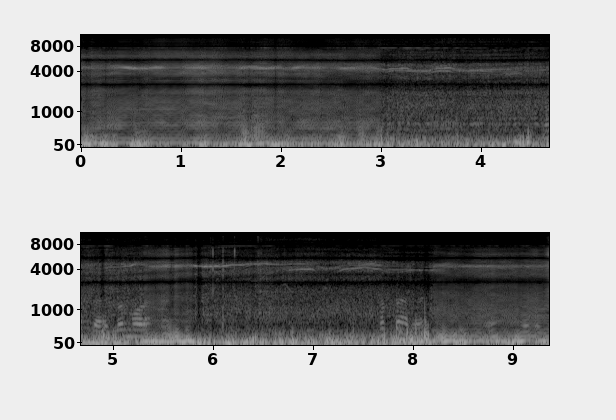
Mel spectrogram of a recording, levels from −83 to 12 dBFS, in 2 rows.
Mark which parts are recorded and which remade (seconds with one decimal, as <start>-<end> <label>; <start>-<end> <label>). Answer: 0.0-3.0 remade; 3.0-5.3 recorded; 5.3-5.8 remade; 5.8-8.2 recorded; 8.2-9.4 remade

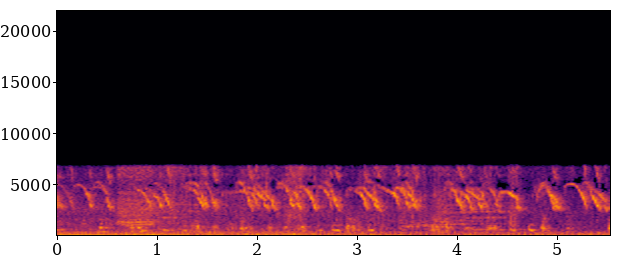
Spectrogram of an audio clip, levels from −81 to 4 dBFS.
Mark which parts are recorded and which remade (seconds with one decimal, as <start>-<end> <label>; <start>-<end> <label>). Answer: 0.0-1.3 recorded; 1.3-4.6 remade; 4.6-5.5 recorded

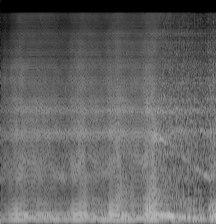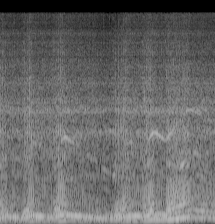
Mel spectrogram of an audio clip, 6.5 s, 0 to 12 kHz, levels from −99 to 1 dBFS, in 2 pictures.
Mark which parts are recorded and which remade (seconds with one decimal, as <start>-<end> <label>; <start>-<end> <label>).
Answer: 0.0-2.4 remade; 2.4-6.5 recorded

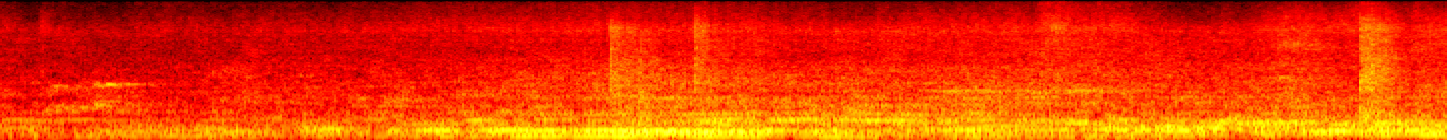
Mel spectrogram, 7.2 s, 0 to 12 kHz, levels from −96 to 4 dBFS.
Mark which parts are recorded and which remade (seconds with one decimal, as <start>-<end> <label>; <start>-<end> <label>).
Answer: 0.0-1.8 remade; 1.8-5.3 recorded; 5.3-7.2 remade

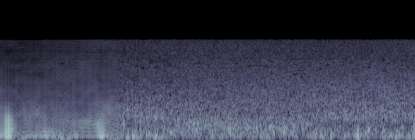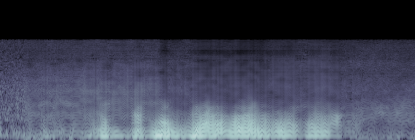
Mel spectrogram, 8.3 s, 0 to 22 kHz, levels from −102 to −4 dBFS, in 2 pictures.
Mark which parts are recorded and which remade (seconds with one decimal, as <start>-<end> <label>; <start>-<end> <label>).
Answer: 0.0-1.2 remade; 1.2-4.4 recorded; 4.4-8.3 remade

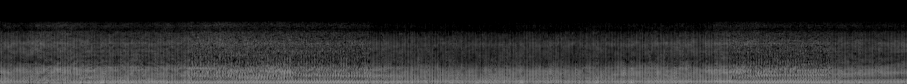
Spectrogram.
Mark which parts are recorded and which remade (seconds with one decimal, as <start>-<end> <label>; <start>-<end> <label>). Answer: 0.0-1.9 remade; 1.9-3.7 recorded; 3.7-7.3 remade; 7.3-8.3 recorded; 8.3-9.1 remade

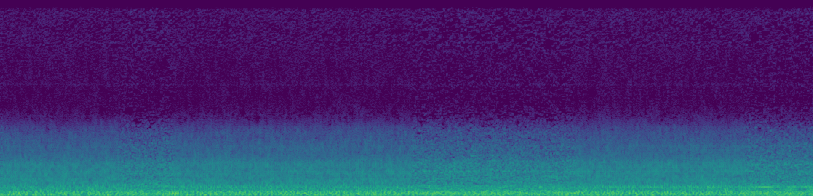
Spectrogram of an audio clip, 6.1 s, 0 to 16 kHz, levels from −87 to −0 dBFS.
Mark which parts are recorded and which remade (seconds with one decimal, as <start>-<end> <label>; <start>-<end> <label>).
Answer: 0.0-0.9 remade; 0.9-1.3 recorded; 1.3-3.1 remade; 3.1-4.3 recorded; 4.3-5.6 remade; 5.6-6.1 recorded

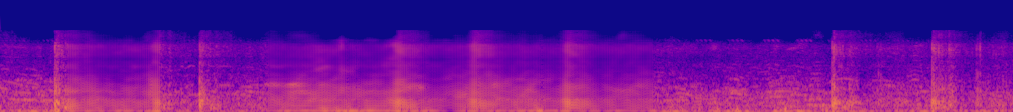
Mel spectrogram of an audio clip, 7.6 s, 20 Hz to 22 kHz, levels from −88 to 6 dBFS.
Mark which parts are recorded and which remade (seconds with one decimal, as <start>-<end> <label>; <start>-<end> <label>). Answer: 0.0-0.5 recorded; 0.5-1.2 remade; 1.2-2.0 recorded; 2.0-4.9 remade; 4.9-7.6 recorded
